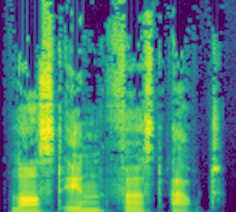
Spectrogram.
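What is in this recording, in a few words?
"last in first out", British English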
